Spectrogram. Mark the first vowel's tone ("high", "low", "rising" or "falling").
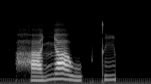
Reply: low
